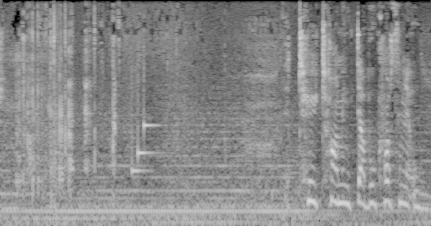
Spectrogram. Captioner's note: Computer emite bipuri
